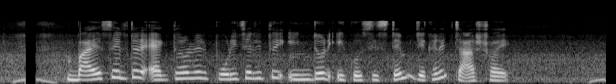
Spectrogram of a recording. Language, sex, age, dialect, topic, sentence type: Bengali, female, 18-24, Standard Colloquial, agriculture, statement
